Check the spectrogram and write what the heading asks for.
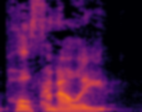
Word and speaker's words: Polsinelli: Polsinelli.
